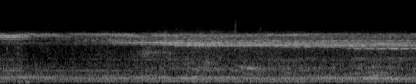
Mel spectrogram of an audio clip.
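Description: Ambient background music in a pause of the narration: several sustained high tones held together, slowly sliding down in pitch.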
